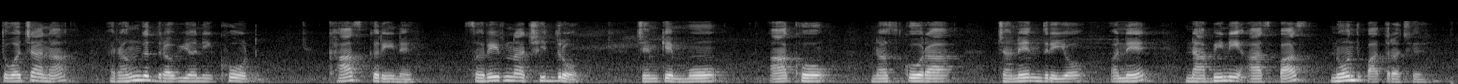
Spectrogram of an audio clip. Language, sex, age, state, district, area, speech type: Gujarati, male, 30-45, Gujarat, Surat, urban, read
